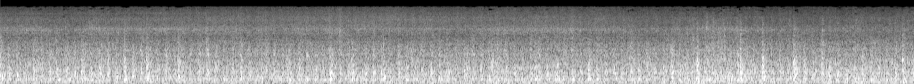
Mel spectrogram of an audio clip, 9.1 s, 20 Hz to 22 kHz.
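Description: Narrow-gauge steam locomotive Welsh Pony, an 1867 George England saddle tank, running under way, heard from its tender: steady clatter of wheels on the rails with many small clicks, mixed with the rush of steam exhaust and air.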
